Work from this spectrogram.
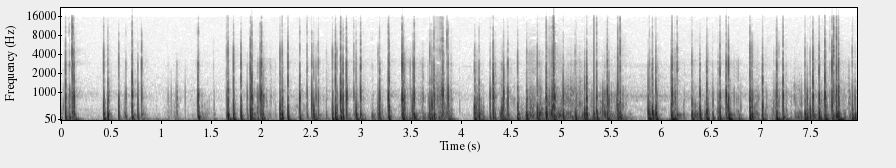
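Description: A beeswax-coated fabric food wrap with a strawberry print, draped over a microphone head, is tapped and scratched with long acrylic nails. Dense, irregular clusters of short, dry, crinkly taps and scrapes come in bursts, heavy in the low end, with brief quiet gaps near the start and around the middle.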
